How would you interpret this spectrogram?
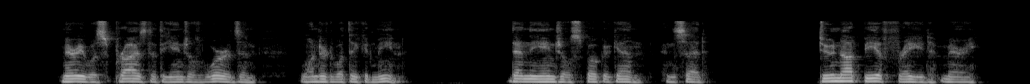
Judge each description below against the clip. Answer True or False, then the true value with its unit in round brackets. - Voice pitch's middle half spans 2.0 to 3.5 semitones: True (2.6 semitones)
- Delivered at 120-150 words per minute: True (145 wpm)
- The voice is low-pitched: True (120 Hz)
